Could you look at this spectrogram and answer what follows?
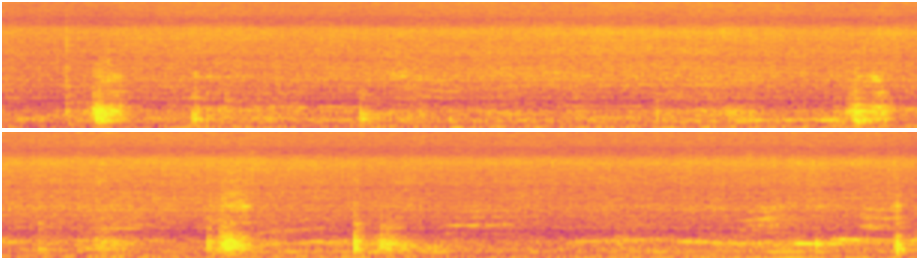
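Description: Spiced paneer bhurji fries in a pan with a steady hiss, broken by several scraping spatula strokes as it is stirred, close and fairly loud with no voice.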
